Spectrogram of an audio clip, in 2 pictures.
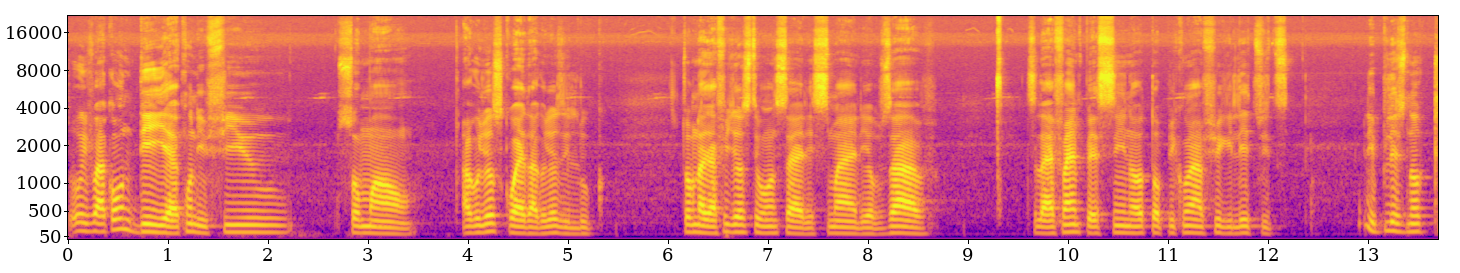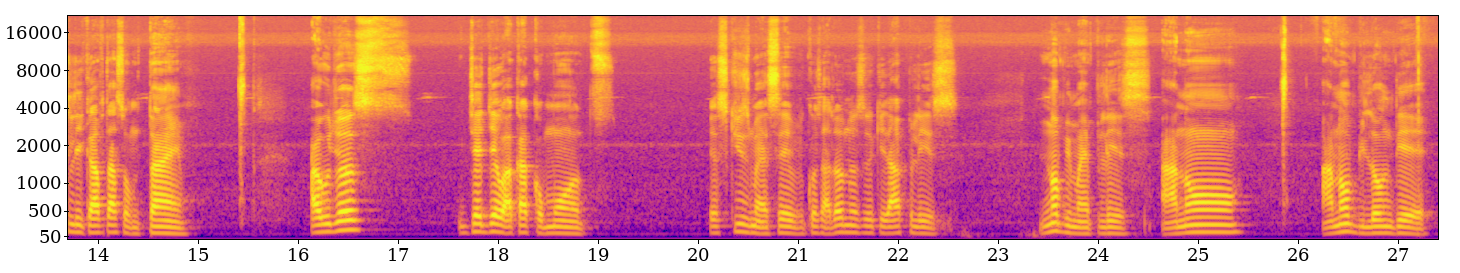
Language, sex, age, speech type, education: Nigerian Pidgin, male, 15-29, spontaneous, tertiary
